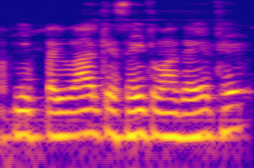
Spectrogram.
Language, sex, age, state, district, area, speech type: Hindi, male, 60+, Uttar Pradesh, Lucknow, rural, spontaneous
